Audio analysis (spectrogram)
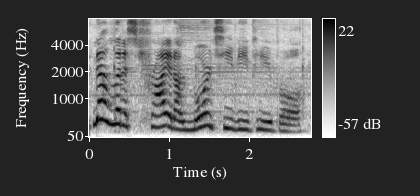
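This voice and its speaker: A woman voicing an excitable teenage boy in a gleeful, eager way. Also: fairly high pitch, moderate pace, a little hiss or hum. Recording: background music.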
